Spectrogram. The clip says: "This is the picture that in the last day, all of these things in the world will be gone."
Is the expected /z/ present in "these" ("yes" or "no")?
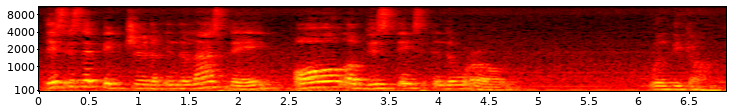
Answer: no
